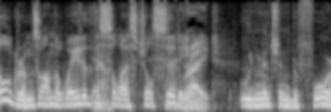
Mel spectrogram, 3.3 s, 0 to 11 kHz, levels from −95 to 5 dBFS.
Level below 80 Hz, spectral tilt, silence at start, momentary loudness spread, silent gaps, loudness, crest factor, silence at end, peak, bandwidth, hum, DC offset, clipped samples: -50 dBFS; -5.5 dB/octave; 0 s; 4 LU; none; -18 LUFS; 14 dB; 0 s; -4 dBFS; 11 kHz; none; under 0.1%; under 0.1%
